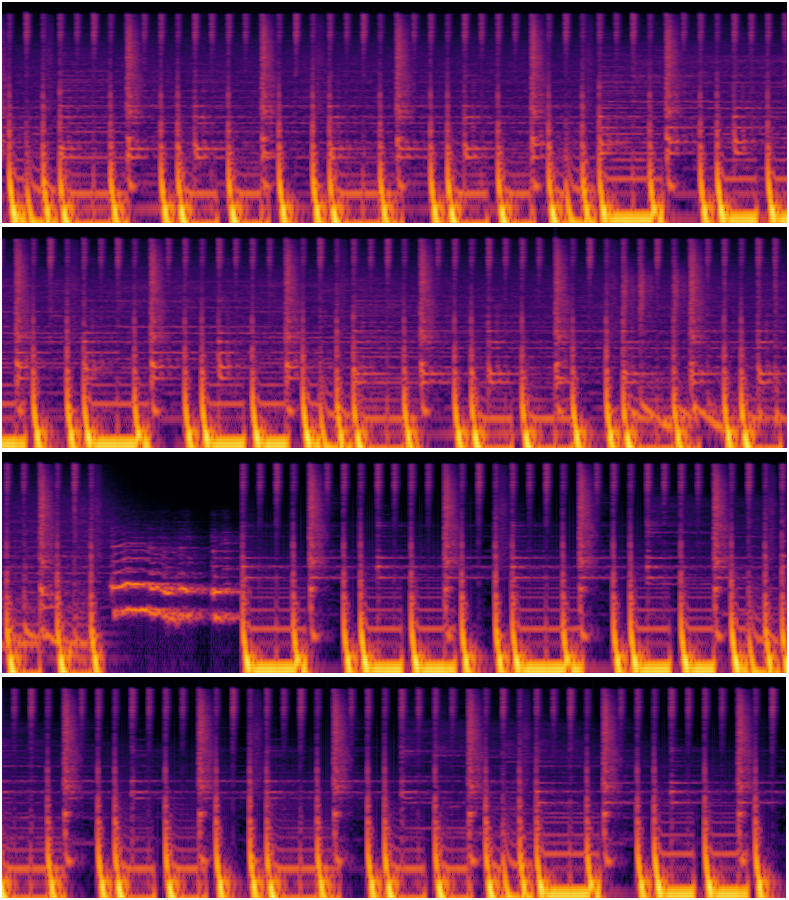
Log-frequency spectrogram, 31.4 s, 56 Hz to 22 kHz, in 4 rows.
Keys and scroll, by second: 3.9 space, 11.4 Delete, 13.2 Delete, 14.3 Delete, 19.0 Delete, 23.4 Delete, 24.8 e, 28.1 space, 28.3 Escape, 29.8 space.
